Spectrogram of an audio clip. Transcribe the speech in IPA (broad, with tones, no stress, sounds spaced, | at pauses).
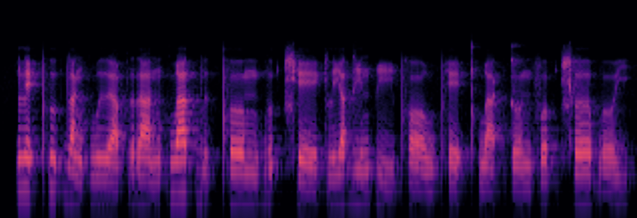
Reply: l e˥˩ ʔ pʰ u˥˩ ʔ d a˨˩ ŋ k w ɯ˨˩ a̯ p r a˩˦ n k w a˥˩ t̚ b ɯ˨˩ k̚ pʰ oː˧ m b u˦˥ ʔ t͡ɕʰ eː˨˩ k l i˦˥ a̯ d i˦˥ n p iː˩˦ pʰ ɔː˩˦ w pʰ e˨˩ ʔ kʰ w a˨˩ k̚ t o˧ n f o˦˥ k̚ t͡ɕʰ ɤː˥˩ b oː˧ j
